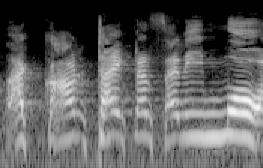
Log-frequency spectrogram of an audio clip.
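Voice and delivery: drawn-out, high cry of desperation without volume; retold scream. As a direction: stretch it out like a strained mock scream. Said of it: "I scream to God".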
